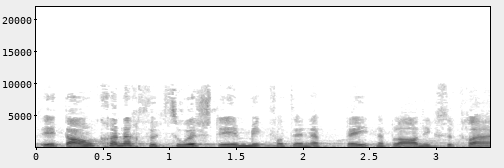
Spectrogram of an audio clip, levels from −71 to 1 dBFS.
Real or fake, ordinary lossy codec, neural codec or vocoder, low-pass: real; none; none; 9.9 kHz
